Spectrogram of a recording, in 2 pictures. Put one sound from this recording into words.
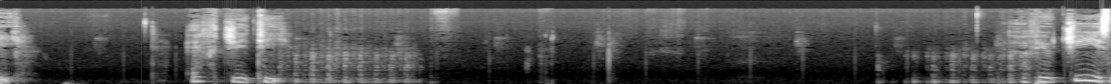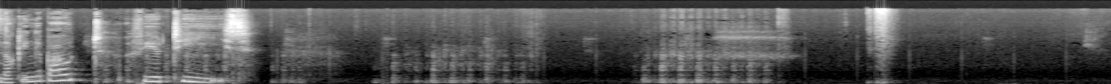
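A coin scratches at a scratch card in short strokes.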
